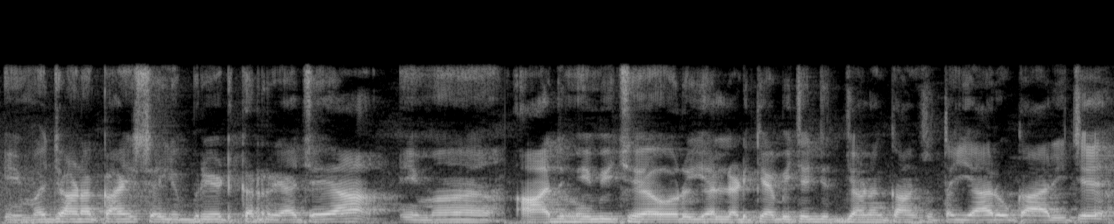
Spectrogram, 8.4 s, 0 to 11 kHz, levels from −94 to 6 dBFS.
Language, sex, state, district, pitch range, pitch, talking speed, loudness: Marwari, male, Rajasthan, Nagaur, 115-130 Hz, 125 Hz, 185 wpm, -19 LUFS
